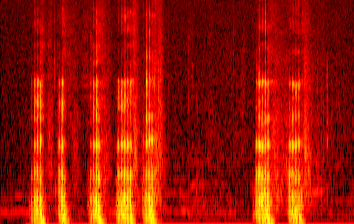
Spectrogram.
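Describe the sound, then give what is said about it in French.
Pigs grunt and oink, a quick run of five short snorting grunts, a brief pause, then two more, loud and clear with no talking. “Ensuite, ils rencontrèrent un albatros qui les emmène sur une île étrange, surnommée l'île des cochons.”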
